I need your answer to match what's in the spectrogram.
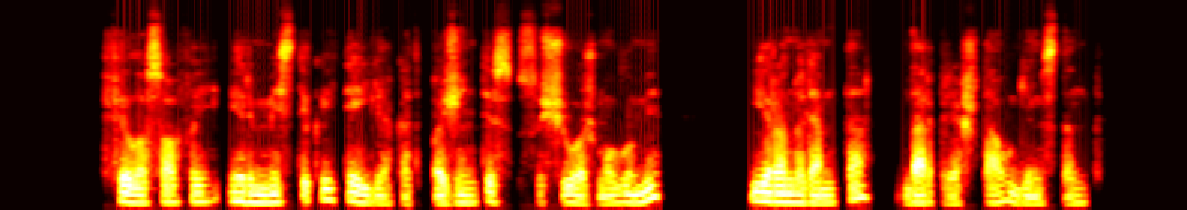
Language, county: Lithuanian, Kaunas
